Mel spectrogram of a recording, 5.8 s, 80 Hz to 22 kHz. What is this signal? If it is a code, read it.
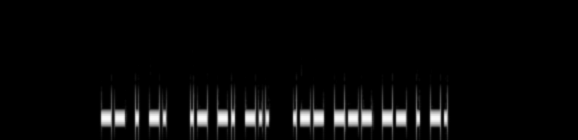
Morse code, heard as a keyed tone, about 34 wpm, 700 Hz. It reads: MEN AND WOMEN
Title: Sets of 3 Words 35wpm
